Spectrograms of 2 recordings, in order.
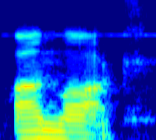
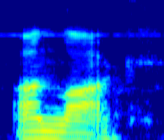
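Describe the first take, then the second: No difference in how they are said.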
